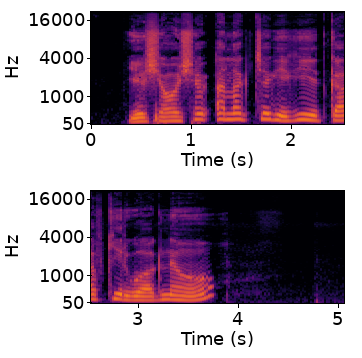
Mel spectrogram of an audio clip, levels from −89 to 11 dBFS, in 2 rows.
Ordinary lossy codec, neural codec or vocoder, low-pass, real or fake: none; none; none; real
